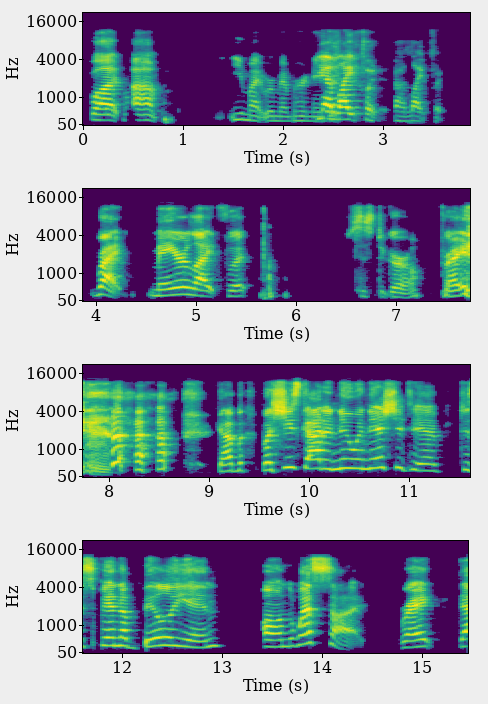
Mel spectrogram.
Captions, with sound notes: but you might remember her name. - Yeah, Lightfoot, Lightfoot. - Right, Mayor Lightfoot, sister girl, right? (laughs) But she's got a new initiative to spend a billion on the West Side, right?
